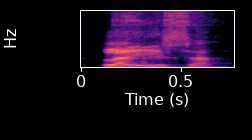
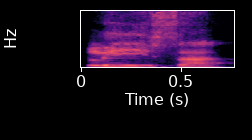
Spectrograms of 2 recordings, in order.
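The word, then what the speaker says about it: ليس: Laisa. Kan pasti bacanya laisa, nggak mungkin bacanya lisa.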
